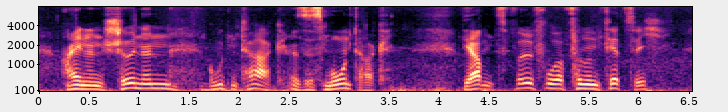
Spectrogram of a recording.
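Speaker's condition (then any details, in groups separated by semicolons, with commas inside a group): No condition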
